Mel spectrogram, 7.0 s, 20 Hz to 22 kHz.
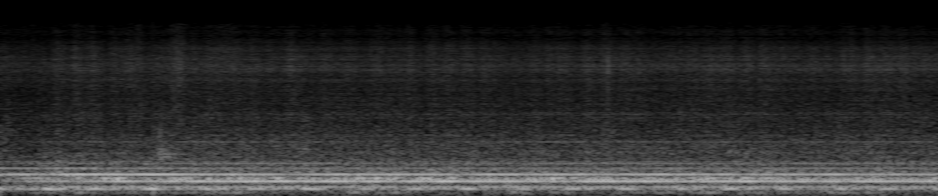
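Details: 5-year-old Electrolux EIED55H dryer makes a loud buzzing noise and vibration every 45 to 60 seconds: a loud, steady low buzz with a heavy hum. Caused by the blower assembly (134690800); replacing it fixed it, and the motor bracket was also replaced.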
